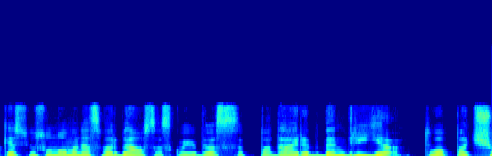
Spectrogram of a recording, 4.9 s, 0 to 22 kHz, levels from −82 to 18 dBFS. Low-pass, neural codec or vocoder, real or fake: 7.2 kHz; codec, 16 kHz, 0.8 kbps, ZipCodec; fake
